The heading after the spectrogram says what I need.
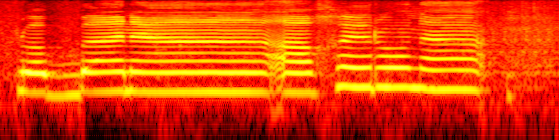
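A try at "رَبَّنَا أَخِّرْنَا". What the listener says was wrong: आखिर नहीं बेटे, शद की वजह से सख्ती से पढ़ें खा को।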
